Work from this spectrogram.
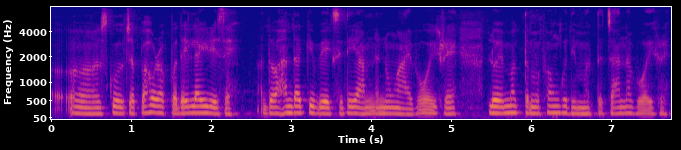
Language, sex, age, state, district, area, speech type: Manipuri, female, 18-30, Manipur, Tengnoupal, rural, spontaneous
